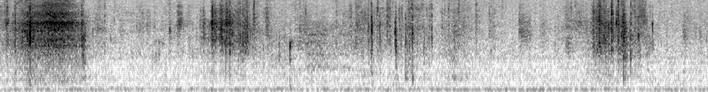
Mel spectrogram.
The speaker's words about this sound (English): Love to hear them pages turn. That little wisping sound. Whoosh, whoosh, whoosh.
